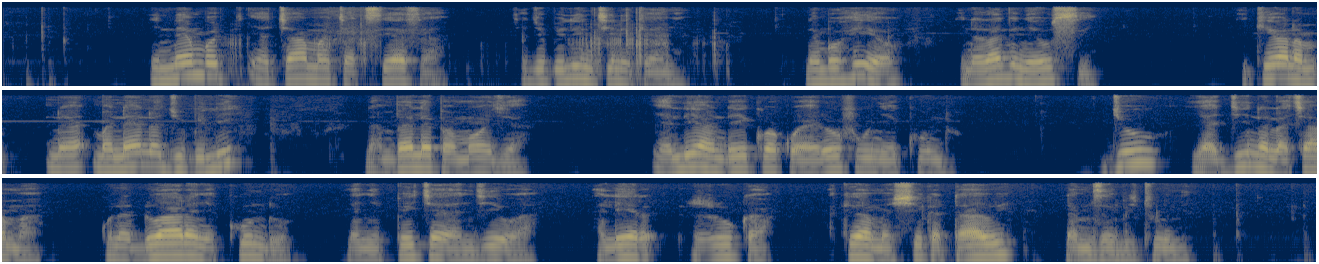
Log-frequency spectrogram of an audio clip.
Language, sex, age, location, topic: Swahili, male, 18-24, Kisii, government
